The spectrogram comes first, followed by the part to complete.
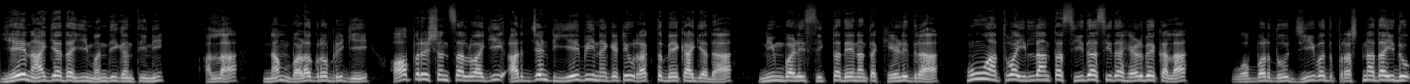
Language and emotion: Kannada, angry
